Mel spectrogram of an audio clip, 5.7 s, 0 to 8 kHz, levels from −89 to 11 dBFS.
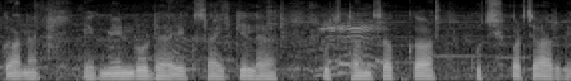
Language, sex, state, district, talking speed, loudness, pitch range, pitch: Hindi, male, Bihar, Supaul, 145 wpm, -28 LUFS, 100-105 Hz, 105 Hz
